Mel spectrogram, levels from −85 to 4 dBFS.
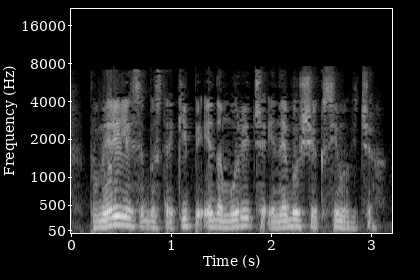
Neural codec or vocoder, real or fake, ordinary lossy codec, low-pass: none; real; AAC, 24 kbps; 7.2 kHz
